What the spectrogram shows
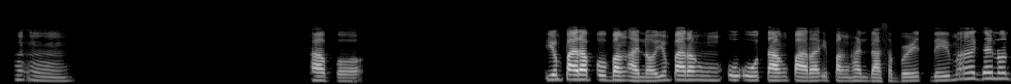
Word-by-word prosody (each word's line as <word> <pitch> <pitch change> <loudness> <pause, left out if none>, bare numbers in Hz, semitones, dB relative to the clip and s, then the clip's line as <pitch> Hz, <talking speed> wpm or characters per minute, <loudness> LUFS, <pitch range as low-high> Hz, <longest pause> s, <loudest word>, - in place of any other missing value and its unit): Mm. 175 -6 -15 2.4
Opo. 160 -5 -3 1.8
Yung 220 0 -2
para 225 -1 +9
po 220 -1 -5
bang 200 -1 +3
ano, 170 -1 -1
yung 200 - -6
parang 205 -2 +1
uutang 195 -2 0
para 175 -1 +1
ipanghanda 170 -2 -5
sa 165 - -12
birthday, 180 +4 -8
mga 255 +6 -5
ganun. 270 -1 -4
185 Hz, 95 wpm, -21 LUFS, 170-210 Hz, 2.4 s, para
